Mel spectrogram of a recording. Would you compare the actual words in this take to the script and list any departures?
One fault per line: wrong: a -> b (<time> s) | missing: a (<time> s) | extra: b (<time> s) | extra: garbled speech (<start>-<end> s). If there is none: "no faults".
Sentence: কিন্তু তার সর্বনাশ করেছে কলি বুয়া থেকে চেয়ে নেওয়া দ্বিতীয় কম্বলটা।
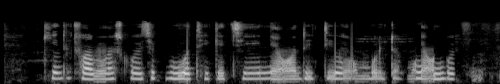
missing: তার (0.7 s)
missing: কলি (1.5 s)
extra: garbled speech (4.1-4.6 s)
